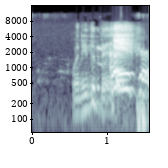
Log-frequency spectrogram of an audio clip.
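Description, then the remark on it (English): A loud sneeze bursts out after a quiet moment, with a laugh and a few spoken words tangled around it. “was was that a sneeze?”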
